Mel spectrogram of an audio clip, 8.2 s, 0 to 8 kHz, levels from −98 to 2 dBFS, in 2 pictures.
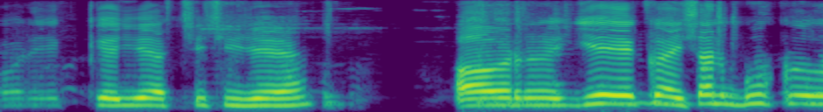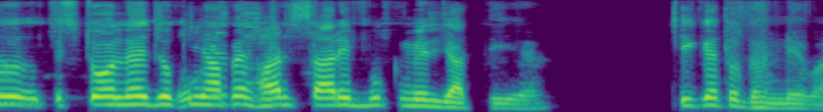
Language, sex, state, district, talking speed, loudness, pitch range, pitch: Hindi, male, Bihar, Jamui, 195 wpm, -15 LUFS, 180-210 Hz, 190 Hz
